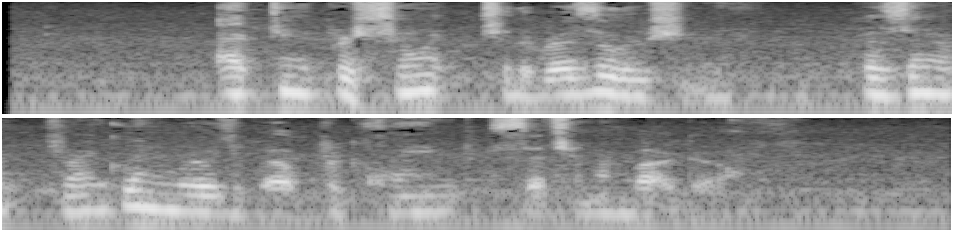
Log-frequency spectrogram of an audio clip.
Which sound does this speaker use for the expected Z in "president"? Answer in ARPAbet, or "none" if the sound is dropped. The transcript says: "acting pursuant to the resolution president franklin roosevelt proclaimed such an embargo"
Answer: Z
